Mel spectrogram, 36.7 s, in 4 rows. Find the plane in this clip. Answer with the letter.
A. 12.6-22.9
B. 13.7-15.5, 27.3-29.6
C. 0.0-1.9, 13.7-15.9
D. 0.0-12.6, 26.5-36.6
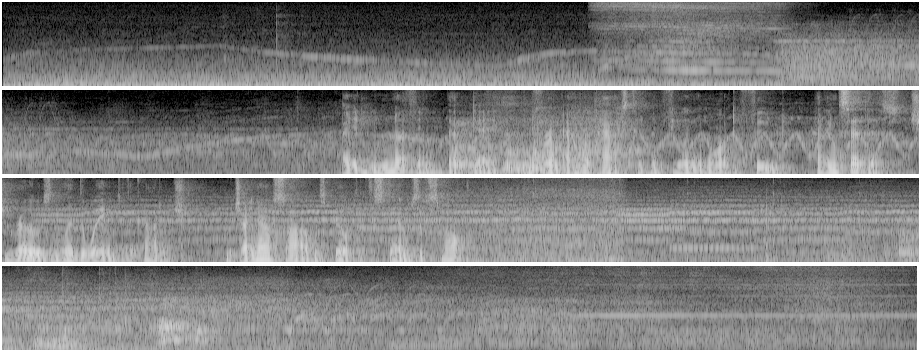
D.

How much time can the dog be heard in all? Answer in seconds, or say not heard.
4 s.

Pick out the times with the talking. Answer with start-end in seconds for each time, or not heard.
12.6-22.9.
